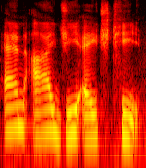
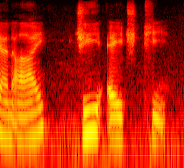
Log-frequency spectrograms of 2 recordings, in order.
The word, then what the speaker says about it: knight: word number one K N I G HT try and pronounce the word K N I G HT night night yes silent k night well done next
